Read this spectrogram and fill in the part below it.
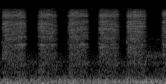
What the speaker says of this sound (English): get ready to spray our next coat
